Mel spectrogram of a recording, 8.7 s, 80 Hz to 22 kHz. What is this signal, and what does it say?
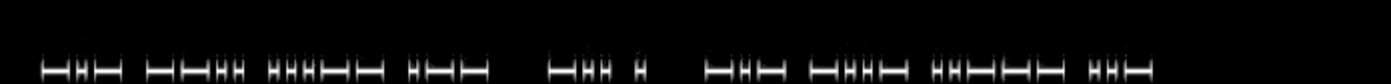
Morse code, heard as a keyed tone, about 21 wpm, 700 Hz. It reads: KZ3W DE KX2U
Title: USA Callsign DE Callsign - 4 Characters - 22wpm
